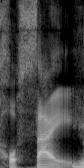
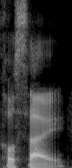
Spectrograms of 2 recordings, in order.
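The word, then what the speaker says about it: José: I heard Jose pronounced hosai right cuz I spell it h z y the joke is it's Jose but in English Jose right but they said hosai and I'm like oh I like hosai so you Jos and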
